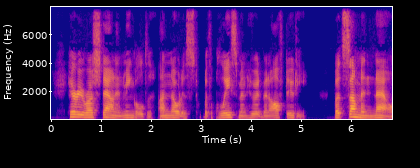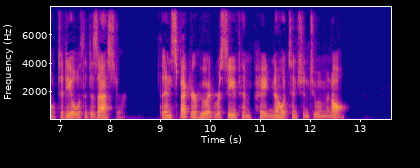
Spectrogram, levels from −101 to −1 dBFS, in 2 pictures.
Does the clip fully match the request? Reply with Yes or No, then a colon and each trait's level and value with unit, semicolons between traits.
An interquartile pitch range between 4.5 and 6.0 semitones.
No: narrow, 2.5 semitones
